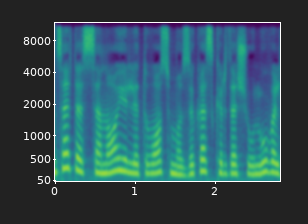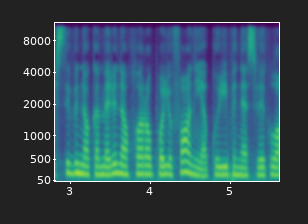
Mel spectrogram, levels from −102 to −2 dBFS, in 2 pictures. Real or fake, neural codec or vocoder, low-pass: fake; codec, 24 kHz, 0.9 kbps, WavTokenizer, large speech release; 10.8 kHz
